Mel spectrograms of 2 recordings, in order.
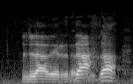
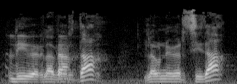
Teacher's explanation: Pero es que es un sonido débil, esa D dental es un sonido débil, va a terminar desapareciendo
